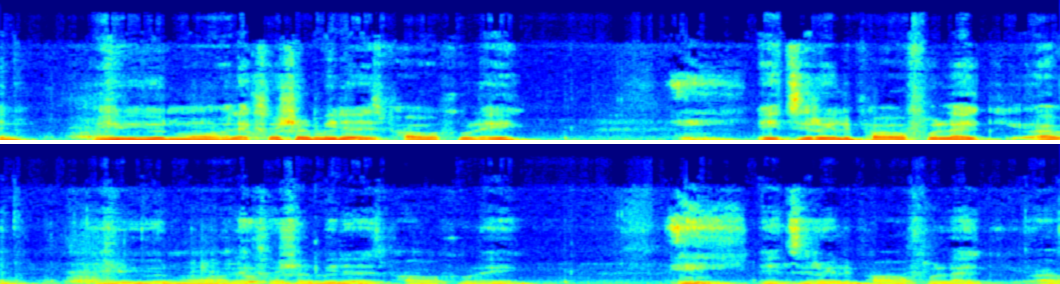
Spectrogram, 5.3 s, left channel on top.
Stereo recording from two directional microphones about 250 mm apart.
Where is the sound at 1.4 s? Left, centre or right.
Left.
